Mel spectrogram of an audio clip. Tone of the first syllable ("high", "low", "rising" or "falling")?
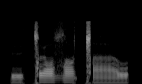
low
